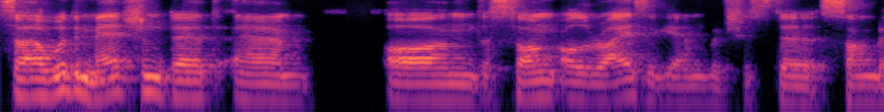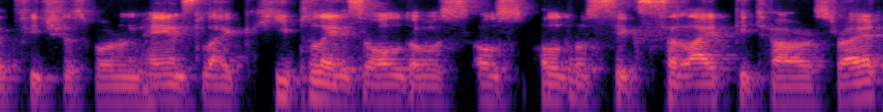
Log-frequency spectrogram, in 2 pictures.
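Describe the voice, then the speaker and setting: A man with a German accent speaks at a moderate pace with hardly any pauses. His fairly low voice keeps a fairly even intonation. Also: big swings in loudness. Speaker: music magazine podcast host. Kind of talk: interview.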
